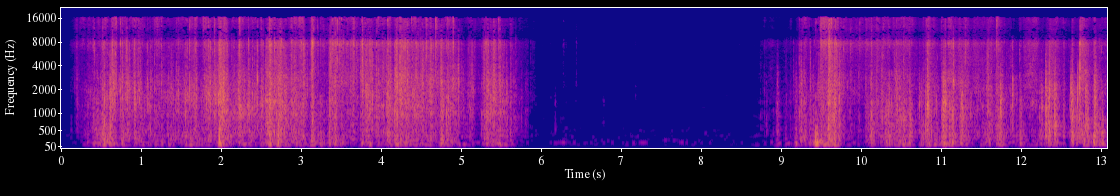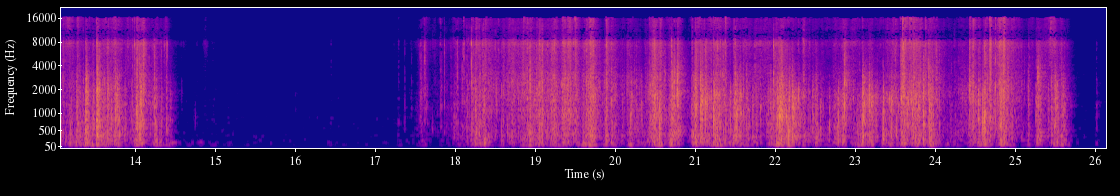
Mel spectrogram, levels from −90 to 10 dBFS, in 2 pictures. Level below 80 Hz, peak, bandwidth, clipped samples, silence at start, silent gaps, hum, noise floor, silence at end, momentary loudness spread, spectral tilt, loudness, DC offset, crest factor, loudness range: -76 dBFS; 0 dBFS; 17 kHz; under 0.1%; 0.2 s; none; none; -86 dBFS; 0.45 s; 12 LU; -1 dB/octave; -24 LUFS; under 0.1%; 28 dB; 9 LU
